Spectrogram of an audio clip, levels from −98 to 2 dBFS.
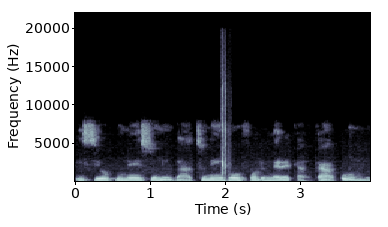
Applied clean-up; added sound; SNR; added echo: neural mask model RNNoise.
